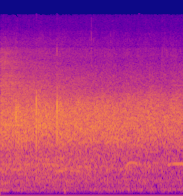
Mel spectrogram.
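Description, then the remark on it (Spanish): An audience applauds the Lord: a dense, steady wash of many hands clapping that holds at an even level for the whole three seconds, with a few sharper claps standing out early on. “Demos el aplauso al Señor en esta hora.”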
